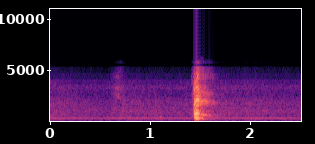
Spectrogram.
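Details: Sneezing: a faint intake, then one sharp, explosive burst, a single sneeze in a quiet room with a steady hum.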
